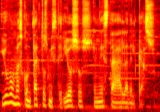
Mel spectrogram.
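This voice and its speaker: Man narrating in a lowish voice. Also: expressive, fairly quick, a little mellow, faint music behind. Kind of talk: scripted documentary drama narration.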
